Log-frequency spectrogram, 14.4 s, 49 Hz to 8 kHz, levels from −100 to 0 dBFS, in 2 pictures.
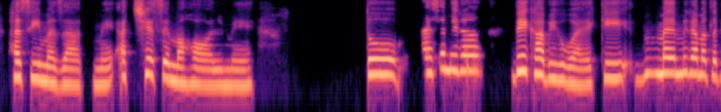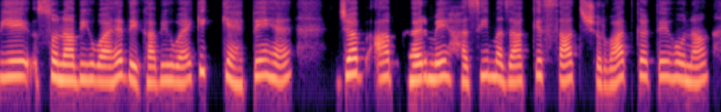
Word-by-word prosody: हँसी 235 Hz, -1 st, +5 dB
मजाक 180 Hz, -4 st, -1 dB
में 175 Hz, +2 st, -3 dB
अच्छे 245 Hz, +3 st, +1 dB
से 240 Hz, -2 st, +3 dB
माहौल 180 Hz, -4 st, 0 dB
में। 170 Hz, 0 st, -3 dB, 1.1 s
तो 275 Hz, -1 st, +5 dB, 0.2 s
ऐसा 290 Hz, +5 st, +3 dB
मेरा 320 Hz, -1 st, +4 dB, 0.4 s
देखा 300 Hz, -3 st, +7 dB
भी 225 Hz, -, 0 dB
हुआ 195 Hz, -4 st, 0 dB
है 175 Hz, +1 st, -3 dB
कि 230 Hz, -, 0 dB, 0.3 s
मैं 285 Hz, +4 st, +4 dB
मेरा 285 Hz, 0 st, +3 dB
मतलब 255 Hz, -3 st, 0 dB
ये 245 Hz, -1 st, +1 dB
सुना 220 Hz, -4 st, +2 dB
भी 220 Hz, +1 st, -3 dB
हुआ 205 Hz, -2 st, 0 dB
है 240 Hz, +5 st, 0 dB
देखा 200 Hz, -4 st, -2 dB
भी 210 Hz, +2 st, -6 dB
हुआ 200 Hz, -2 st, -2 dB
है 210 Hz, -, -3 dB
कि 315 Hz, -, -3 dB, 0.2 s
कहते 215 Hz, +3 st, -2 dB
हैं, 220 Hz, +1 st, -3 dB, 0.5 s
जब 270 Hz, +7 st, +2 dB
आप 245 Hz, +1 st, -2 dB, 0.2 s
घर 220 Hz, +2 st, +3 dB
में 235 Hz, +2 st, +2 dB, 0.2 s
हँसी-मजाक 205 Hz, -1 st, -2 dB
के 260 Hz, -, -2 dB
साथ 225 Hz, -2 st, -3 dB
शुरुआत 190 Hz, +7 st, -3 dB
करते 245 Hz, -1 st, -4 dB
हो 230 Hz, -, -1 dB
ना 195 Hz, +3 st, -3 dB
225 Hz, 170 wpm, -20 LUFS, 195-255 Hz, 1.1 s, देखा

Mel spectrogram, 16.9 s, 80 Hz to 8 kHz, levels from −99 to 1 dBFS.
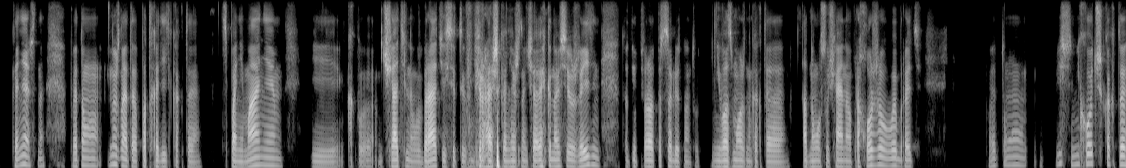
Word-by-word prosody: конечно, 130 Hz, -1 st, -2 dB, 0.4 s
поэтому 130 Hz, +1 st, -2 dB
нужно 150 Hz, -5 st, +1 dB
к -, -, +3 dB
этому 105 Hz, -2 st, -1 dB
подходить 110 Hz, -1 st, -3 dB
как-то 100 Hz, 0 st, -8 dB, 0.3 s
с -, -, -3 dB
пониманием 130 Hz, +5 st, +1 dB, 0.4 s
и 100 Hz, -1 st, -9 dB
к -, -, -8 dB
к -, -, -9 dB, 0.2 s
тщательно 115 Hz, -2 st, +4 dB
выбирать. 105 Hz, +5 st, +5 dB
Если 110 Hz, -, +1 dB
ты -, -, -5 dB
выбираешь, -, -, +7 dB
конечно, 105 Hz, +1 st, -2 dB
человека 115 Hz, +2 st, +2 dB
на 115 Hz, -, +1 dB
всю 115 Hz, -1 st, +4 dB
жизнь, 130 Hz, +6 st, +1 dB, 0.3 s
то -, -, -15 dB
ты -, -, -9 dB
про 110 Hz, 0 st, +3 dB
абсолютно 105 Hz, -4 st, -3 dB
тут -, -, -19 dB, 0.2 s
невозможно 110 Hz, 0 st, -1 dB
как-то 95 Hz, 0 st, -4 dB, 0.2 s
одного 110 Hz, 0 st, -2 dB
случайного 110 Hz, 0 st, 0 dB
прохожего 135 Hz, +6 st, 0 dB
выбрать, 125 Hz, -3 st, -3 dB, 1.0 s
поэтому, 140 Hz, +1 st, -11 dB, 0.4 s
если 165 Hz, -2 st, -4 dB
не 155 Hz, -, -10 dB
хочешь 170 Hz, 0 st, +1 dB
как-то, 150 Hz, -1 st, -1 dB
115 Hz, 135 wpm, -25 LUFS, 105-130 Hz, 1.0 s, выбираешь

